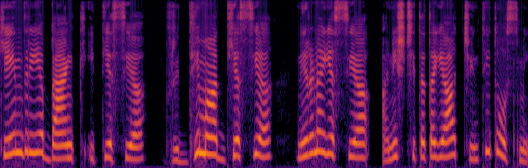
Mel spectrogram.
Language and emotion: Sanskrit, fearful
